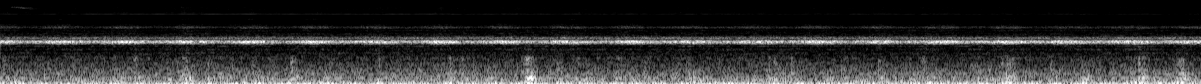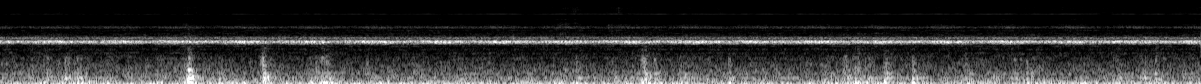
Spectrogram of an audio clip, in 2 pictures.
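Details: An even, high cricket trill pulses without pause around Lake Arrowhead, California, set against a low rumbling background and a few brief clicks.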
